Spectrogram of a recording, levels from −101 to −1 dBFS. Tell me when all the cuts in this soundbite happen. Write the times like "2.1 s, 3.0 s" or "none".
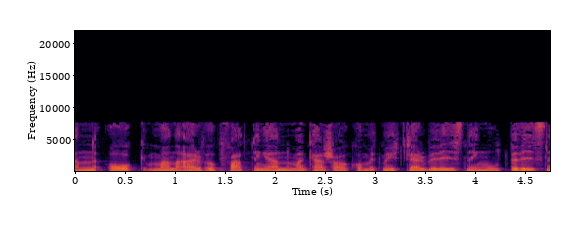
1.3 s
